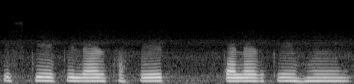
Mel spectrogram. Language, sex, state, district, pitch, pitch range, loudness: Hindi, female, Madhya Pradesh, Bhopal, 160 Hz, 155-165 Hz, -16 LUFS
